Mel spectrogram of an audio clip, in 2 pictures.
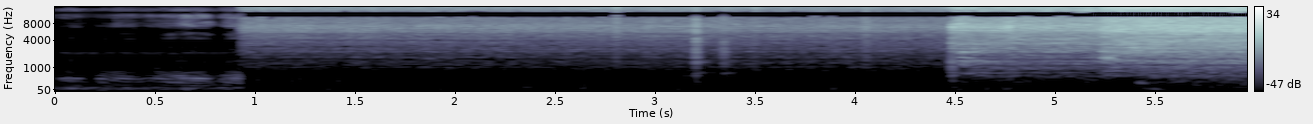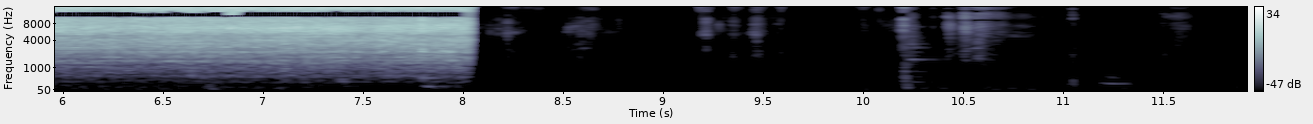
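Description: Food sizzling in a skillet on a camper's gas stove while it is stirred with a fork; the sizzle grows much louder about halfway through and cuts off suddenly, leaving only a few faint taps.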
